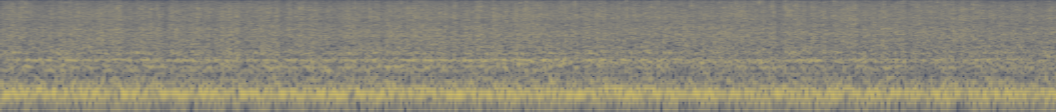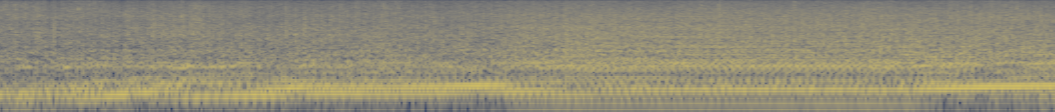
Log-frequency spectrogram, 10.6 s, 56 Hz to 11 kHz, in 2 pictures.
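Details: Freshly built 427W Ford V8 (538 hp street crate engine) for an AC Cobra: catches and settles into an even, lumpy idle, then revs cleanly up and back down; normal start and idle.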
